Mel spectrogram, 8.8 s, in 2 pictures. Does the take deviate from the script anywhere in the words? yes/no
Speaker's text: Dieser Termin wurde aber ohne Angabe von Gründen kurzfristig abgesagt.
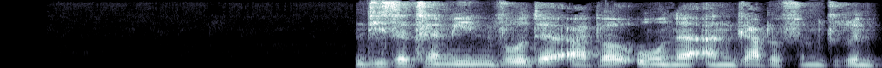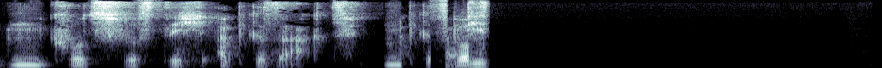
yes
